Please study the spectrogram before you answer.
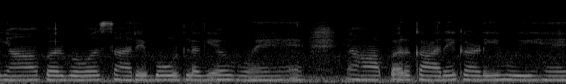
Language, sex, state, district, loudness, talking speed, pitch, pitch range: Hindi, female, Bihar, Begusarai, -39 LUFS, 150 wpm, 205 Hz, 200-210 Hz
